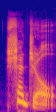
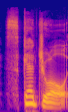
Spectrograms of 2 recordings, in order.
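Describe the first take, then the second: First: It is said with a British pronunciation. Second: It is said with an American pronunciation. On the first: The speaker keeps the accent learned before arriving. "instead of schedule" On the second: The speaker is fitting in with American classmates. "we had to learn how to start saying things like schedule"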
